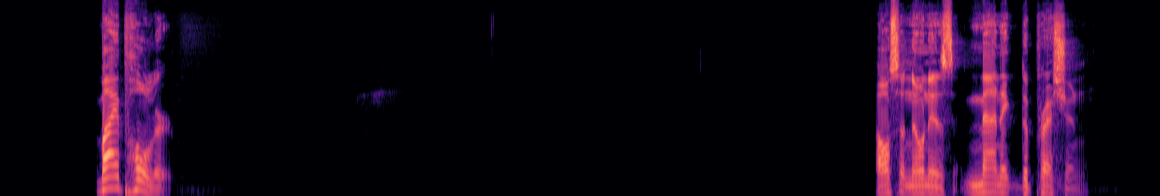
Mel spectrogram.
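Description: An older man speaks into a microphone over loudspeakers, pausing at length between phrases.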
